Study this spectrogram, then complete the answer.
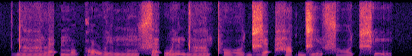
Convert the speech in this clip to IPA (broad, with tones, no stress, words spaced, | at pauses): dã˦lɛ˦ʔmɔ̰˦˨kɔ̰˦˨ wḭ˦˨nũ˦ sʰɛ˦ʔwĩ˦˨ dã˦ pʰo˨ʊ̯d͡ʑɛ˦ʔhä˦ʔd͡ʑĩ˦˨ sʰɔ˦t͡ɕʰĩ˦˨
